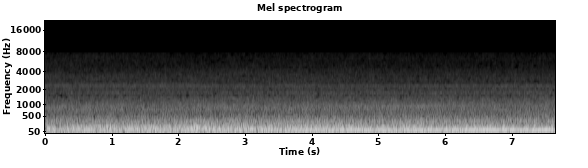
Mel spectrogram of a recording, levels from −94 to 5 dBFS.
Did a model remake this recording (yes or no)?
yes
